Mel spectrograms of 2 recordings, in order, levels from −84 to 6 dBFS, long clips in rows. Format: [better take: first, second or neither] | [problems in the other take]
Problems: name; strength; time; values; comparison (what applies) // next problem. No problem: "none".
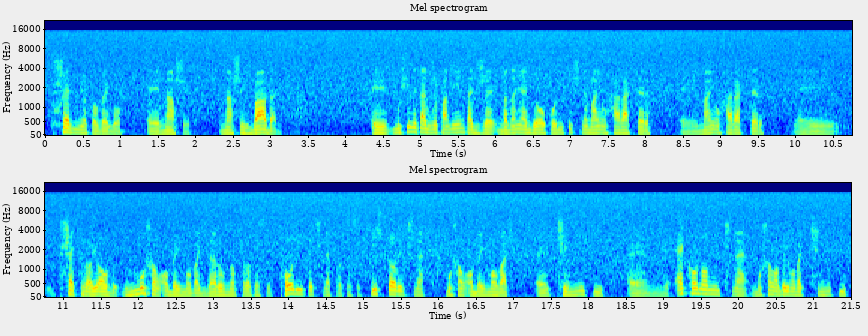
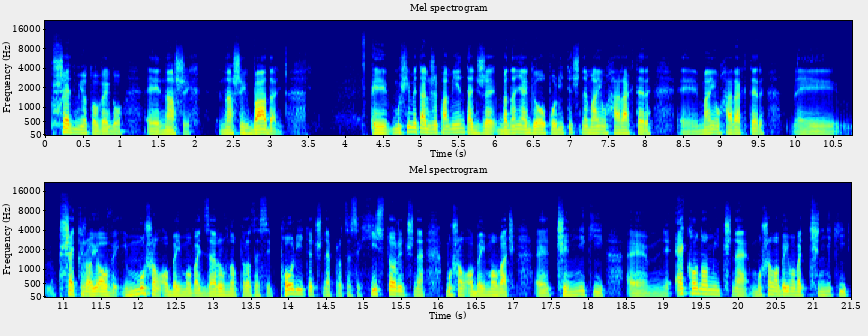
second | hiss; loud; throughout; 6 dB below the speech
